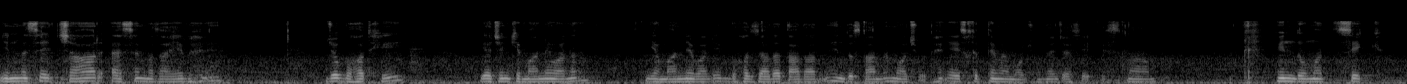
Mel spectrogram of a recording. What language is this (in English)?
Urdu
